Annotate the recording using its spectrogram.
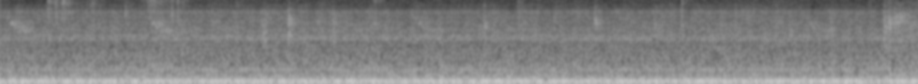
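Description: Steady low background hum, with a few faint soft ticks scattered through it from a crochet hook pulling cotton yarn through stitches.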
